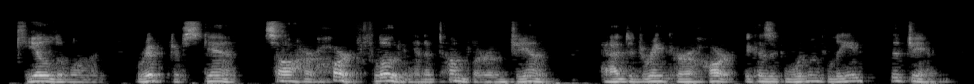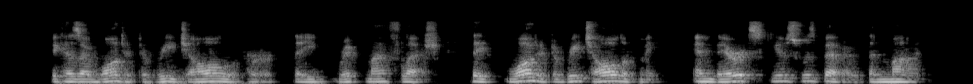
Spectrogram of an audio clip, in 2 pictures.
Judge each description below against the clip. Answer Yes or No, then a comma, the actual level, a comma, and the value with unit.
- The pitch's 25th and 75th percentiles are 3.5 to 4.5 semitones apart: No, average, 2.7 semitones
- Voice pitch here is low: Yes, low, 125 Hz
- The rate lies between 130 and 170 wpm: Yes, average, 160 wpm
